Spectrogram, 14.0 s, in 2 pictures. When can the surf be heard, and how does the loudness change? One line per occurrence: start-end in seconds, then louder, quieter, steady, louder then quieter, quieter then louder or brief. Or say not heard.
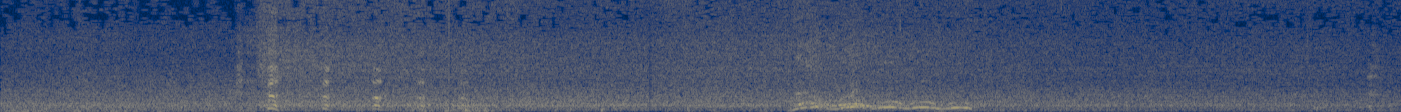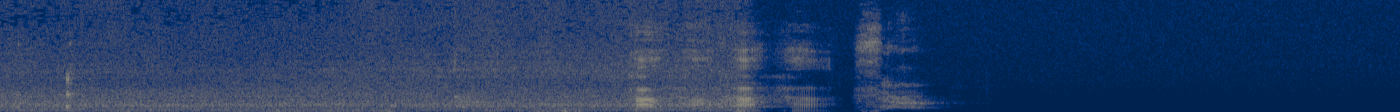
0.0-10.8 quieter.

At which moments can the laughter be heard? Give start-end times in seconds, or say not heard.
1.1-2.4, 6.5-7.4, 10.2-11.4.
